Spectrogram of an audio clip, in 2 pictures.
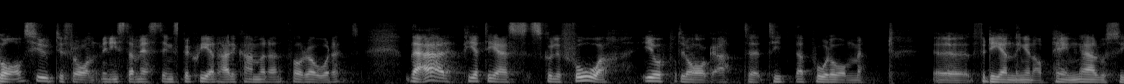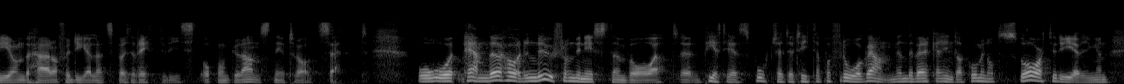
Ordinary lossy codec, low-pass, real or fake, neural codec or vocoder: MP3, 48 kbps; 7.2 kHz; fake; codec, 16 kHz in and 24 kHz out, 0.6 kbps, FocalCodec, streaming, 4096 codes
